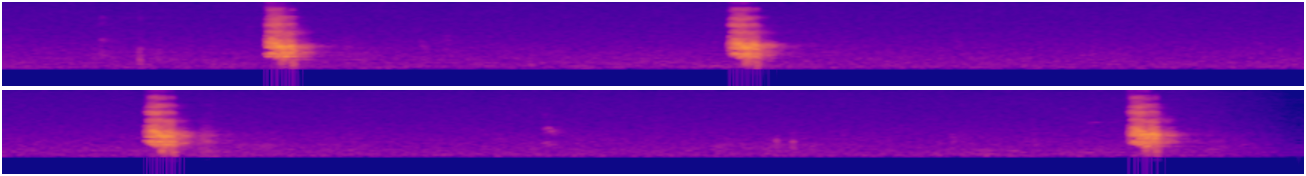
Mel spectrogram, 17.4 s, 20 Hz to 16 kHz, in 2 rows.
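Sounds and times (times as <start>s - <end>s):
Eurasian magpie harsh calls: 1.8s - 2.3s, 4.9s - 5.4s, 9.7s - 10.2s, 16.2s - 16.7s.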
